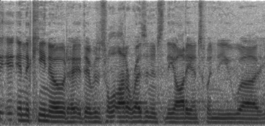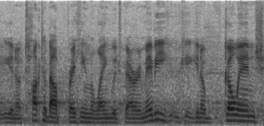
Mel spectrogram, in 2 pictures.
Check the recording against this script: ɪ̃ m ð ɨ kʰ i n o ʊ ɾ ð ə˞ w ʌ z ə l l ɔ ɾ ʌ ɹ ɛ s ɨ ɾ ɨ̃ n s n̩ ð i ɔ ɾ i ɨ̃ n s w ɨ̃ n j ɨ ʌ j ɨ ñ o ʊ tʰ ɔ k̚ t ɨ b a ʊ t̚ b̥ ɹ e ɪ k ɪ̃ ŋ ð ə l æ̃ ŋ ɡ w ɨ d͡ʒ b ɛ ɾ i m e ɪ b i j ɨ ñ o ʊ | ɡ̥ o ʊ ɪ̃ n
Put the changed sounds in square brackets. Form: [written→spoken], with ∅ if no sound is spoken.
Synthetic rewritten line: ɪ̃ [m→n] ð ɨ kʰ i n o ʊ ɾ ð ə˞ w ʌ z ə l l ɔ ɾ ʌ ɹ ɛ [s→z] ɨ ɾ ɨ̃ n s n̩ ð i ɔ ɾ i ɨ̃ n s w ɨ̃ n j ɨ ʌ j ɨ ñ o ʊ tʰ ɔ k̚ t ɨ b a ʊ t̚ b̥ ɹ e ɪ k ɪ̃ ŋ ð ə l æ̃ ŋ ɡ w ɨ d͡ʒ b ɛ [ɾ→ɹ] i m e ɪ b i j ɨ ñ o ʊ | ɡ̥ o ʊ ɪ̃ n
